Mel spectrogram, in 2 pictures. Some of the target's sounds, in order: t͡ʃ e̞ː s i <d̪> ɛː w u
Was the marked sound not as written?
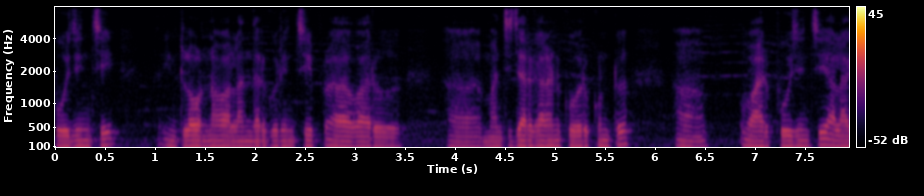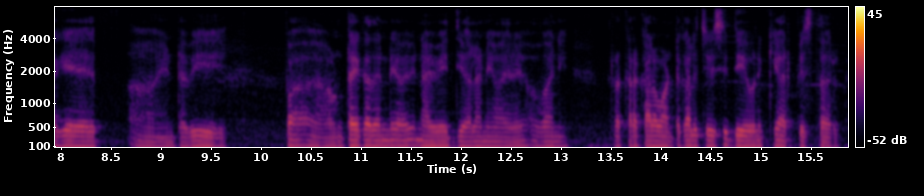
no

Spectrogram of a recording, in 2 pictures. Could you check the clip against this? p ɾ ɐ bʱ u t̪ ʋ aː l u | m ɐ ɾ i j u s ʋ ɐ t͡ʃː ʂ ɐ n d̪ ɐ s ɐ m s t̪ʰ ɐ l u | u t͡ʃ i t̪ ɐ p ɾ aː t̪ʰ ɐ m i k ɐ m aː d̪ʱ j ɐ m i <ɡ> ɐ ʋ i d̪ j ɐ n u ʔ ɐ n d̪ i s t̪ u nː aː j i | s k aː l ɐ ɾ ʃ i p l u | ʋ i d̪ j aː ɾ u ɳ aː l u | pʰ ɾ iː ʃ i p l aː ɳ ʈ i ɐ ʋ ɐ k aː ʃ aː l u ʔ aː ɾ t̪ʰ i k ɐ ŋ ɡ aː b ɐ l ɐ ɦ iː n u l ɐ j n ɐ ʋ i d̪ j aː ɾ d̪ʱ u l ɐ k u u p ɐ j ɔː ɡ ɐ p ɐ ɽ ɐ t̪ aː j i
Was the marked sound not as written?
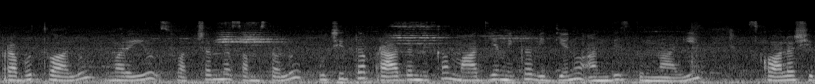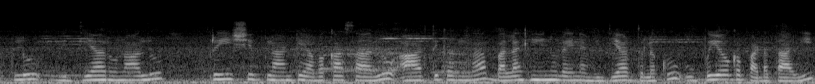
yes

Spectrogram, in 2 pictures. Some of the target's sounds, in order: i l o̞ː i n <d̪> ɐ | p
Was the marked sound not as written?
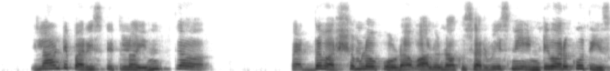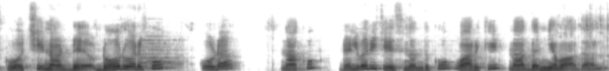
yes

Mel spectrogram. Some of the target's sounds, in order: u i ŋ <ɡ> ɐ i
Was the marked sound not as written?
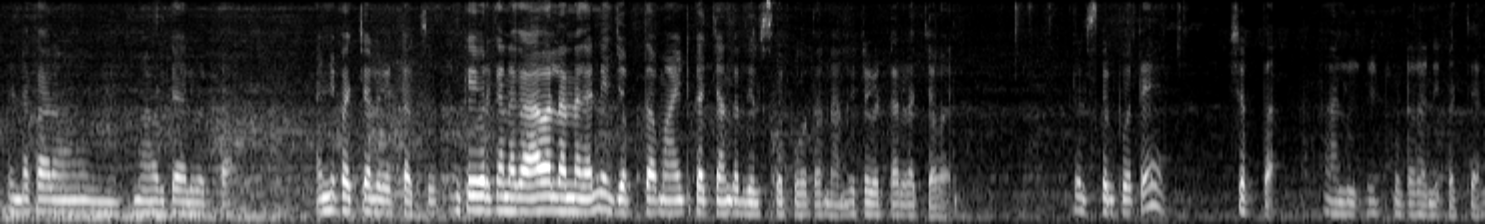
yes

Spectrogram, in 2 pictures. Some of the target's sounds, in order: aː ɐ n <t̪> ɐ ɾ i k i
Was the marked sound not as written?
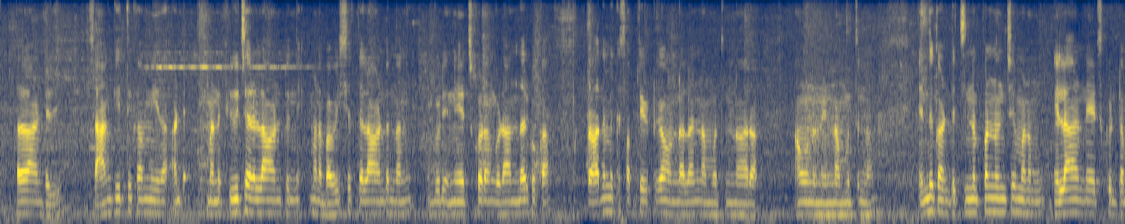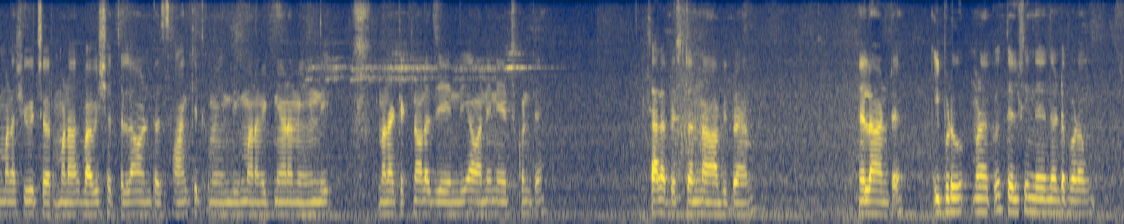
yes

